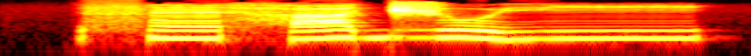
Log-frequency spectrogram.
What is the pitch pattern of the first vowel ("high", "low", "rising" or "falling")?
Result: low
